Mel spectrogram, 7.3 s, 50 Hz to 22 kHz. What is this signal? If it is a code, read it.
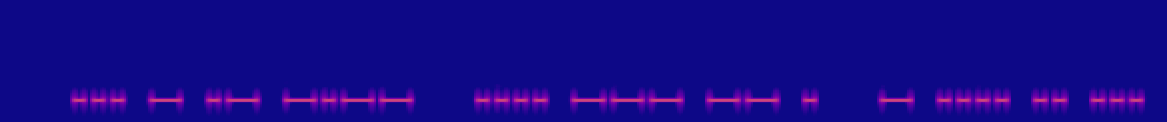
Morse code, heard as a keyed tone, about 20 wpm, 700 Hz. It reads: STAY HOME THIS
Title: Sentences from Top 1000 Words - Review Part 1 - 20wpm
